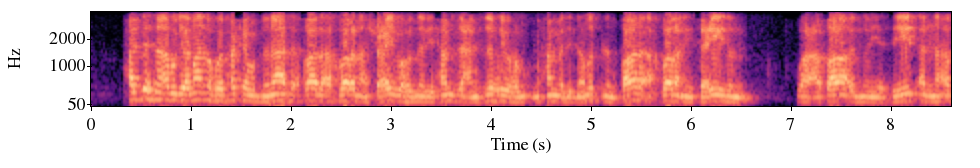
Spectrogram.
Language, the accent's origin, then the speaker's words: Arabic; Iraq; درس عندنا في العراق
